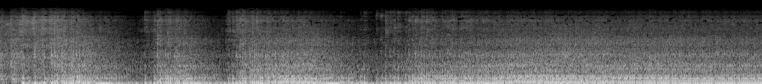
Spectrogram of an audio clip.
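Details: VW Split Bus engine upgraded from 1904cc to 1968cc with SuperStock heads and Weber carbs: quick start, a few throttle blips, then a deep, steady flat-four idle with no tapping or rattles; healthy.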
